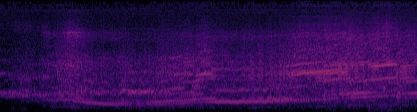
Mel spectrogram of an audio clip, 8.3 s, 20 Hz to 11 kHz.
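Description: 1995 Formula 1 cars, a McLaren and a Jordan battling for fourth, give a continuous high engine whine that rises and falls through gear changes, loud and steady with no talk.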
